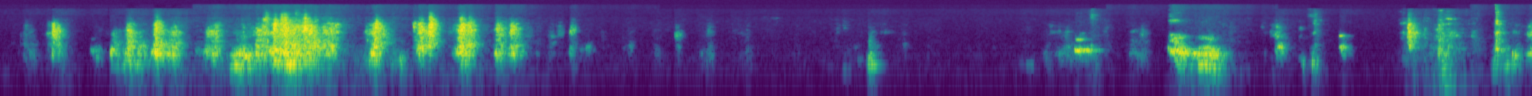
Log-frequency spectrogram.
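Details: A litter of four-week-old Cavalier King Charles Spaniel puppies in their pen produces a dense run of rapid yelps and whines, followed by a lull, then more scattered high squeals and yips.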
